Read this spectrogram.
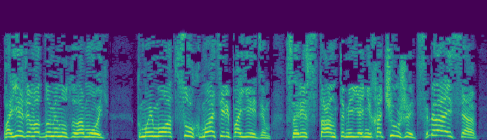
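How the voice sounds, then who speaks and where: A man's voice: fast talker, no echo, lightly acted. A man reading a storybook, voicing an enraged young peasant wife who shrieks and rants at her in-laws. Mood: furious shouting. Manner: shrill, loud, ranting.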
